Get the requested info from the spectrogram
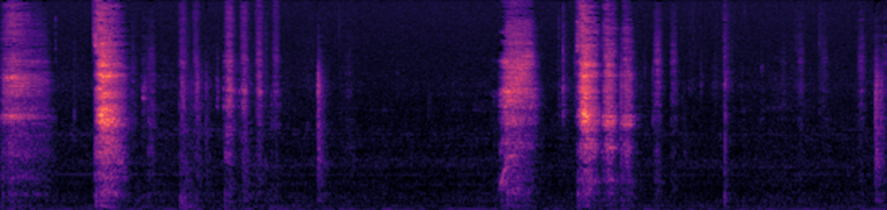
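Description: A woman sniffing hard through her nose in short, sharp bursts: two about a second apart at the start, a few smaller ones, then another pair about five to six seconds in.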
